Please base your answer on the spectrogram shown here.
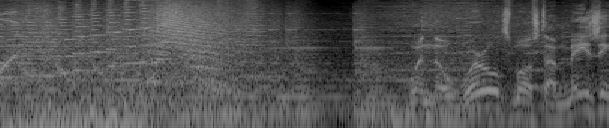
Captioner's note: logo swooshing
